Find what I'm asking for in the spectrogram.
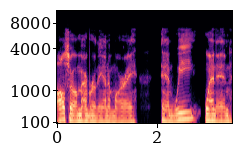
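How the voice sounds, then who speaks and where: This man has an ordinary speaking voice and an American accent. He talks at a fairly slow pace with ordinary pitch variation. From Pittsburgh, Pennsylvania. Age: 60s. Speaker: model railroad club president. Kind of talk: casual chat.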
